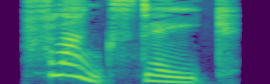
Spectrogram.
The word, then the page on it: flank steak: British English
